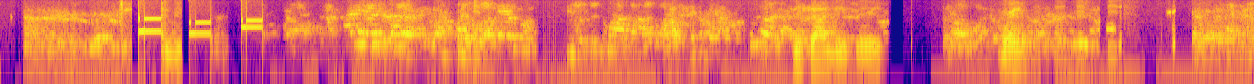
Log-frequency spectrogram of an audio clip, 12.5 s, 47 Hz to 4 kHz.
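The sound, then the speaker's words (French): Telephone keypad tones dial 610 as three short, clipped dual-tone beeps near the start, amid a phone conversation in which people talk before and after the digits. “vous allez composer 610. Pardon? 610.”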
